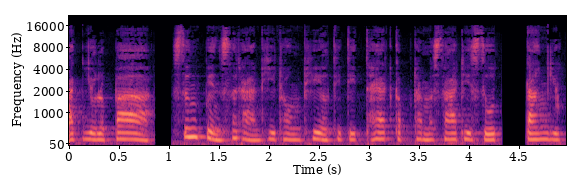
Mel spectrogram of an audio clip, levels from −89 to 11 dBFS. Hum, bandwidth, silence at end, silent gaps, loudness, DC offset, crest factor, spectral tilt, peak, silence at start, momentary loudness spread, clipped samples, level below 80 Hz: none; 16.5 kHz; 0 s; 0.86-1.02 s, 4.32-4.56 s; -20 LUFS; under 0.1%; 14 dB; -5.5 dB/octave; -4 dBFS; 0 s; 7 LU; under 0.1%; -44 dBFS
